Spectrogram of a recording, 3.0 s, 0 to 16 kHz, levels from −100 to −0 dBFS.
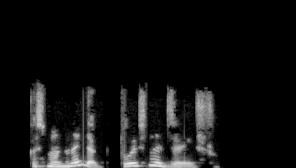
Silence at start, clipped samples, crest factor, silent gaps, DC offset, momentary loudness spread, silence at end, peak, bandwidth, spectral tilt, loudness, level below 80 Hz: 0.3 s; under 0.1%; 18 dB; 1.09-1.20 s; under 0.1%; 10 LU; 0.85 s; -4 dBFS; 8.2 kHz; -4.5 dB/octave; -20 LUFS; -60 dBFS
